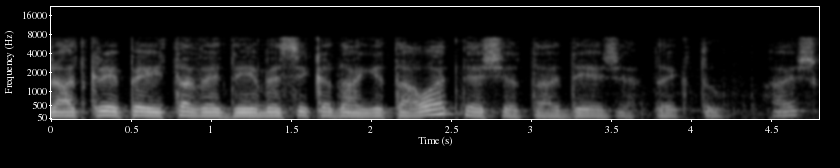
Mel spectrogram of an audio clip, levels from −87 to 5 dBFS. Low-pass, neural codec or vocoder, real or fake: 7.2 kHz; codec, 16 kHz, 16 kbps, FunCodec, trained on Chinese and English, 50 frames a second; fake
